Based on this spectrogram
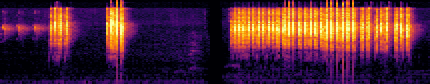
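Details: Grey-headed babbler singing a fast 'konslet' chatter: a few soft high pips, two short grating bursts, then a long continuous rattling, buzzy run of rapid notes lasting nearly two seconds.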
